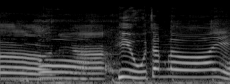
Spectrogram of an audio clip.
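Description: A woman's voice drawn out in long cooing "aww" sounds, twice, the second beginning about a second and a half in.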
